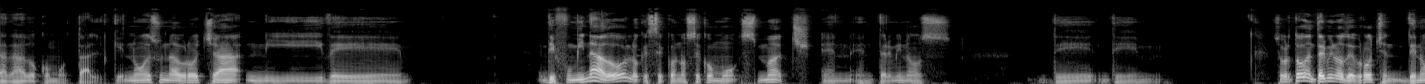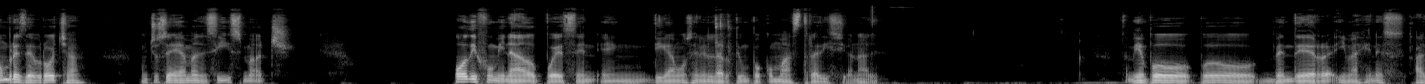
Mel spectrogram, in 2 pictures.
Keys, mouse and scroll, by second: 0.2-4.0 drag, 4.6 click, 7.6-9.3 middle drag, 9.6-12.2 drag, 12.8-15.7 drag, 16.1-18.5 drag, 18.5 middle click, 18.8-22.3 drag, 22.4 ctrl+z, 22.4 ctrl+middle click, 22.8-25.0 ctrl+drag, 25.1-26.3 drag, 26.6-28.5 drag.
